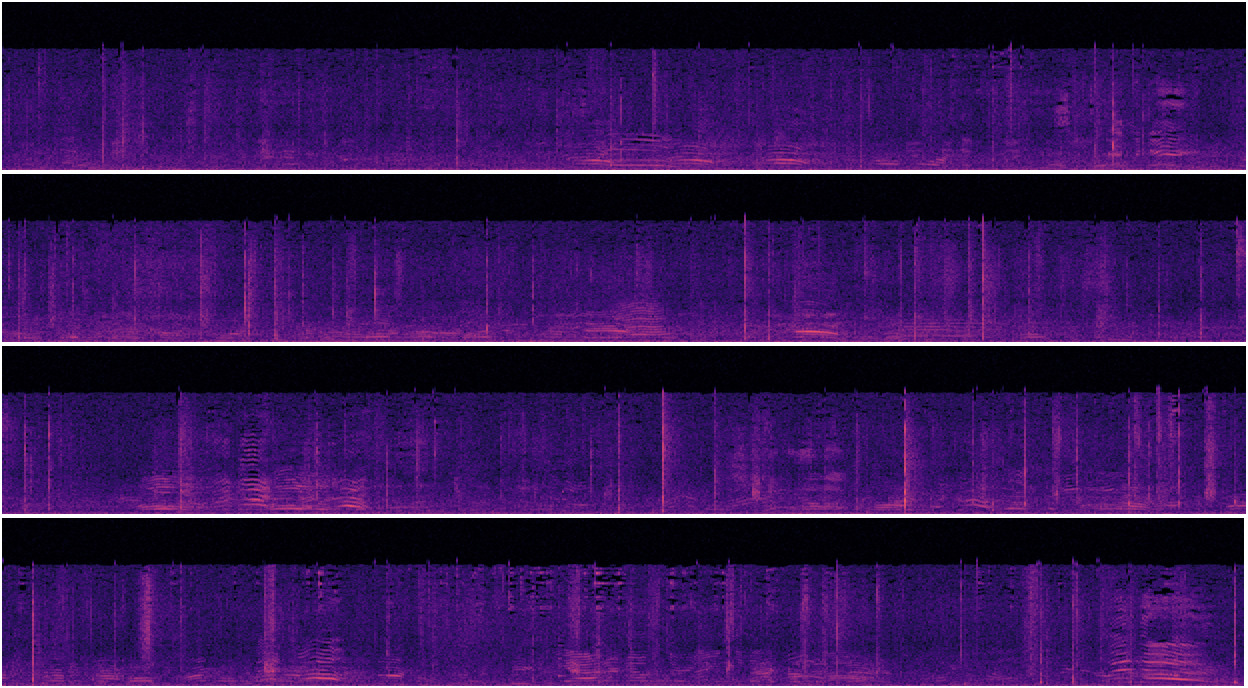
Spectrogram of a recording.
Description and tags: Day Baseball Practice
Field recording of a baseball practice at a park during the day.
